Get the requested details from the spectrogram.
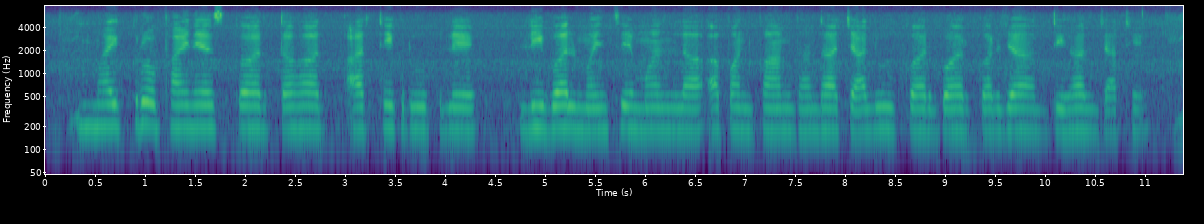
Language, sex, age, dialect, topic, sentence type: Chhattisgarhi, female, 18-24, Northern/Bhandar, banking, statement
